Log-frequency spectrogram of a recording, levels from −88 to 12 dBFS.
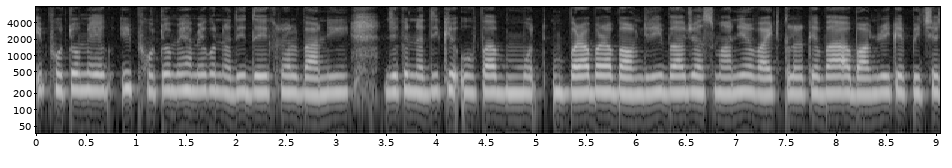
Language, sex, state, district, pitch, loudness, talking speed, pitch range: Bhojpuri, female, Uttar Pradesh, Gorakhpur, 210 Hz, -17 LUFS, 230 wpm, 205-220 Hz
